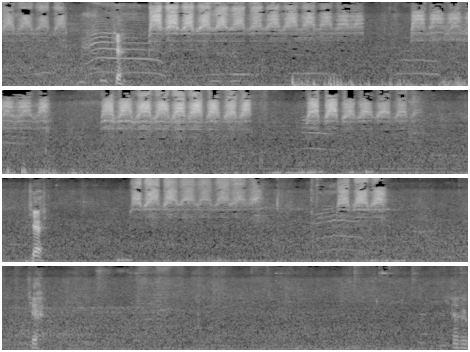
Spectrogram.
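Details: Stray street cats chasing a person for food: one sharp bright meow early, then bursts of high rustling or crinkling noise, a few clicks and taps, and another faint mew later amid outdoor background hiss.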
